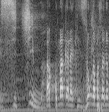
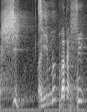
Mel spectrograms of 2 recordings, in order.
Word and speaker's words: Sittim: Ils partent et ils arrivent avant le Jourdain dans un lieu appelé Sittim. Alors on dit parfois Shittim, parfois Sittim, écrit le plus simplement possible, avec 2 fois la lettre T.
